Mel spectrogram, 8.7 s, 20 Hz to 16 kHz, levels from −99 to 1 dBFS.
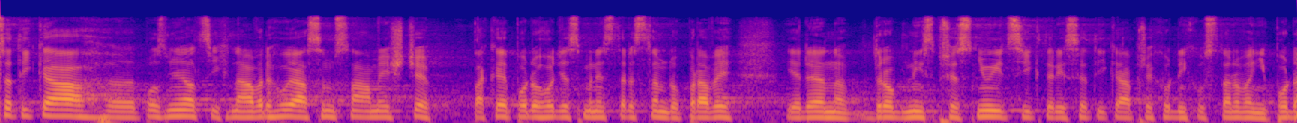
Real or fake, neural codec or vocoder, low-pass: real; none; 9.9 kHz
